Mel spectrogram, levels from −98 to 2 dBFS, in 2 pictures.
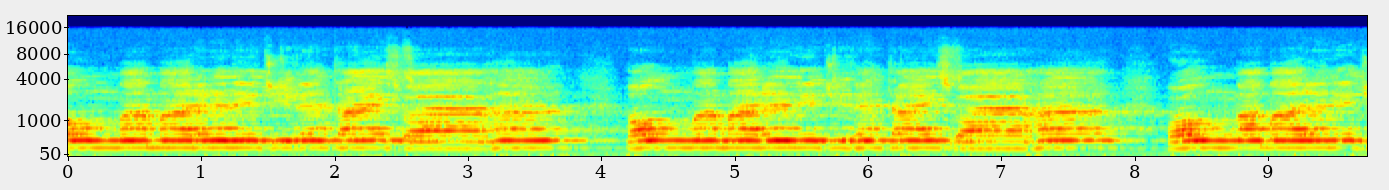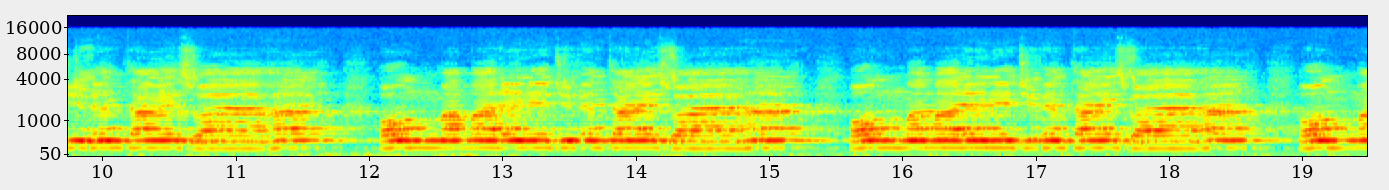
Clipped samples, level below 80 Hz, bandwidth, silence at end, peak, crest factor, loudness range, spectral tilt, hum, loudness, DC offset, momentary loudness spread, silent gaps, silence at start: under 0.1%; -50 dBFS; 12 kHz; 0 s; -2 dBFS; 14 dB; 1 LU; -5 dB/octave; none; -16 LUFS; under 0.1%; 6 LU; none; 0 s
